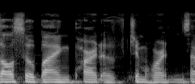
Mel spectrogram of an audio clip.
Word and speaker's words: Hortons: Hortons!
